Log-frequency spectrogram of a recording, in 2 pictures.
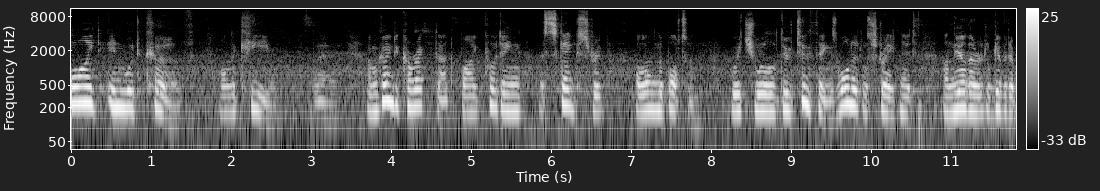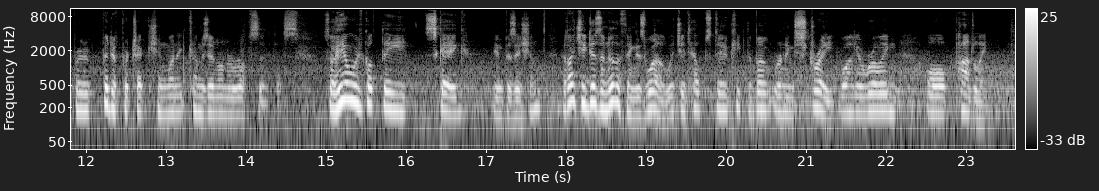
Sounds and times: Speech: 0:00.0 - 0:23.3.

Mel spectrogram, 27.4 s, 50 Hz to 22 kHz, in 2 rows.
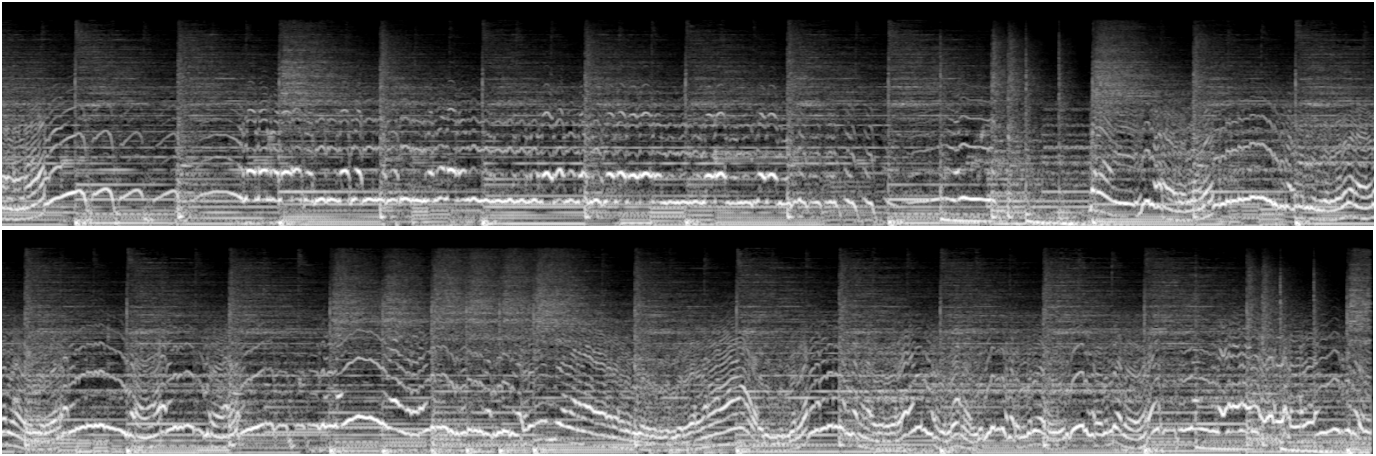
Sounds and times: Musical instrument: 0:00.0 - 0:27.4.

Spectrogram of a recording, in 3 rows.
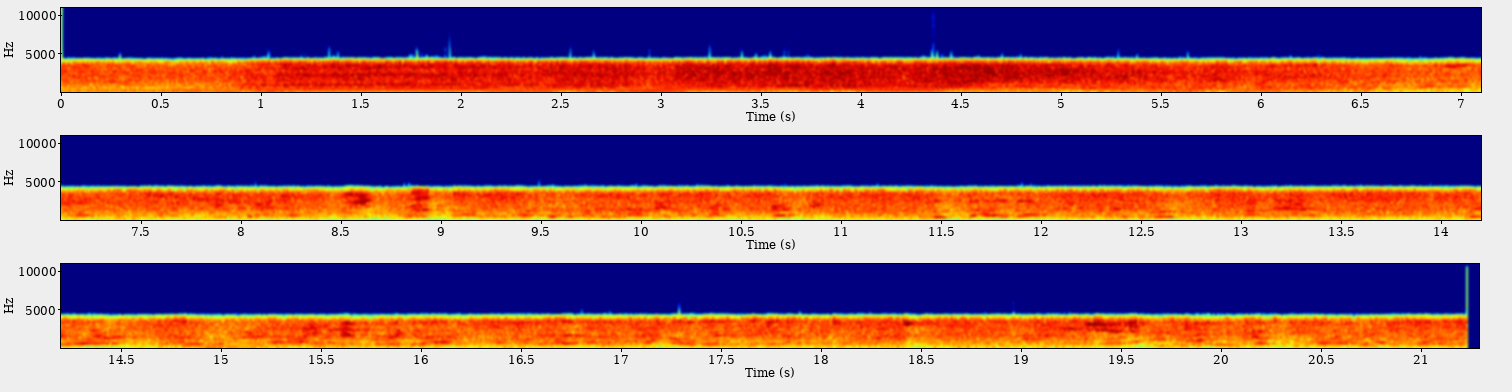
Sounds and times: Speech: 0:05.7 - 0:21.2.

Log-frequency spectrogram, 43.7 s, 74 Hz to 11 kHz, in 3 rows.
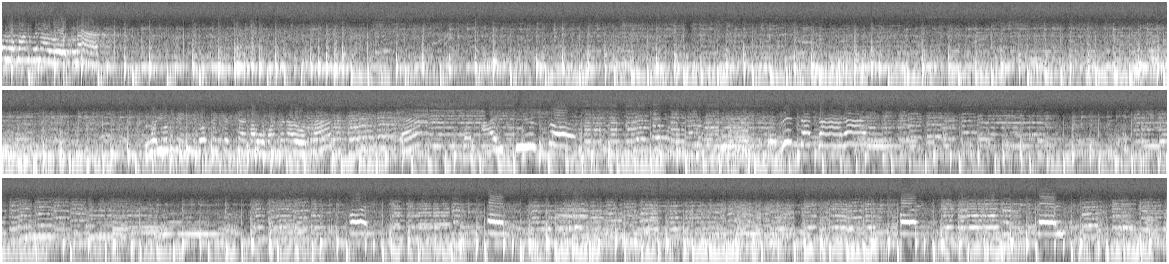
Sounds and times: Music: 0:00.0 - 0:43.6.

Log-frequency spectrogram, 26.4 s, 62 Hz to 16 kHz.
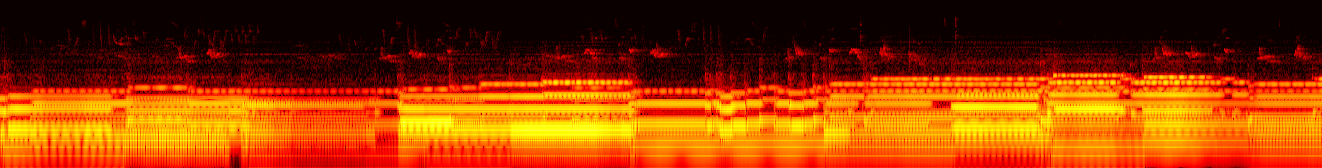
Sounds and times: Hammond organ: 0:00.0 - 0:26.4.

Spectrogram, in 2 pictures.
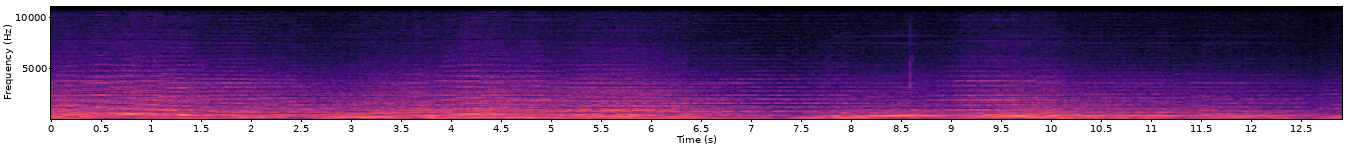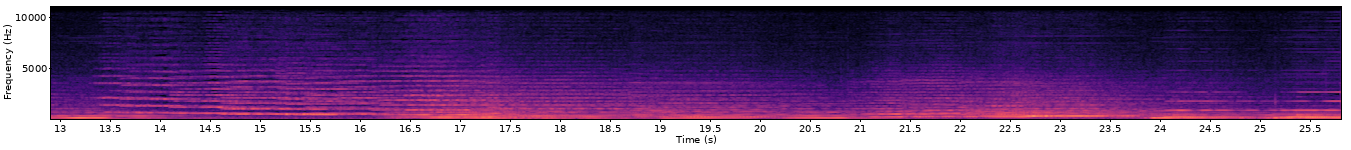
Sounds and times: Violin, fiddle: 0:00.0 - 0:25.8.

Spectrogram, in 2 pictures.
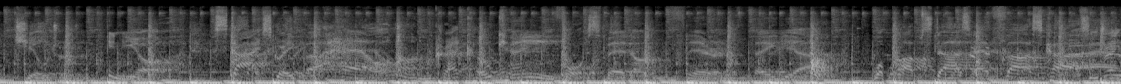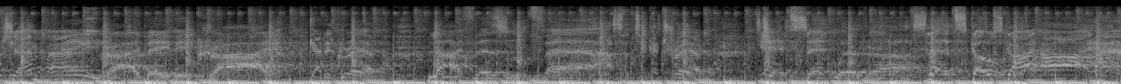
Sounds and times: Music: 0:00.0 - 0:22.4.

